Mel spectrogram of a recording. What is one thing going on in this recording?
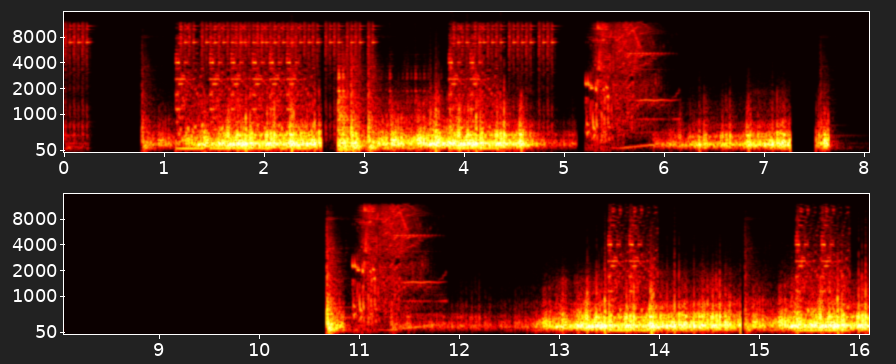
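A ball rolls with a low rumble along a track.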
